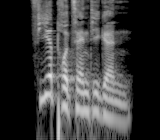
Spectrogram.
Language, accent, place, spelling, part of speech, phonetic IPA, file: German, Germany, Berlin, vierprozentigen, adjective, [ˈfiːɐ̯pʁoˌt͡sɛntɪɡn̩], De-vierprozentigen.ogg
- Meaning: inflection of vierprozentig: 1. strong genitive masculine/neuter singular 2. weak/mixed genitive/dative all-gender singular 3. strong/weak/mixed accusative masculine singular 4. strong dative plural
